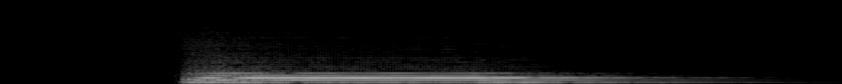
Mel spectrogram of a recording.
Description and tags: horn mild
Siren / hooter sound, created using Synth and Reverbs.
warning, disaster, alarm, alert, civil, tornado, ship, hooter, siren, signal, drone, raid, air-raid, defense, horn, emergency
